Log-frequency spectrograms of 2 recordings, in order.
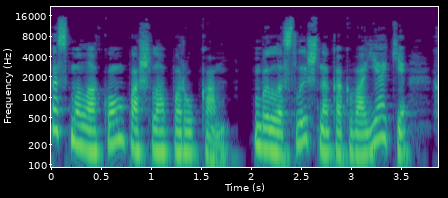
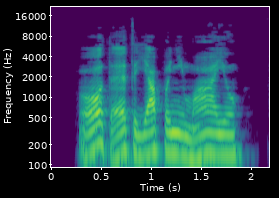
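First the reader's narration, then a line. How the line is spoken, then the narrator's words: Deep bass, grunting. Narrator (Russian): пробасил первый и крякнул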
